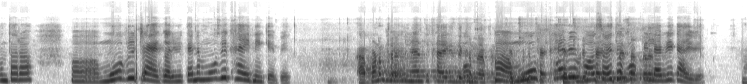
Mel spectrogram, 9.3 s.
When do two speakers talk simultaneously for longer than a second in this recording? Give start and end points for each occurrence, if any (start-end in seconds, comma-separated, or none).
6.2-8.2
